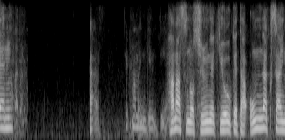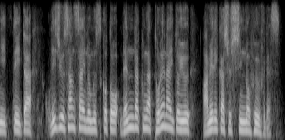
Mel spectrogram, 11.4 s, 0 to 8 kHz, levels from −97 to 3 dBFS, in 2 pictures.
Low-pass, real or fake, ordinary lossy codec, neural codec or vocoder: 7.2 kHz; fake; Opus, 16 kbps; codec, 16 kHz, 4.8 kbps, FACodec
